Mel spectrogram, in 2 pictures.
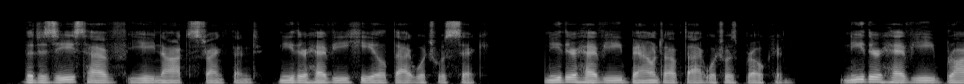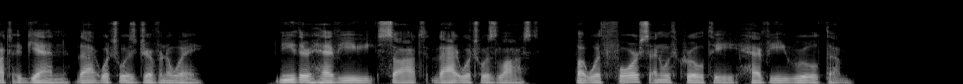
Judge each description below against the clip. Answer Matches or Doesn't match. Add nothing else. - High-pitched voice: Doesn't match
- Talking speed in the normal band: Matches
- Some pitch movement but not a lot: Doesn't match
